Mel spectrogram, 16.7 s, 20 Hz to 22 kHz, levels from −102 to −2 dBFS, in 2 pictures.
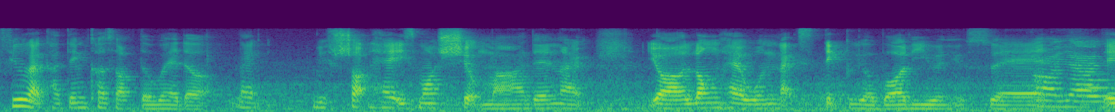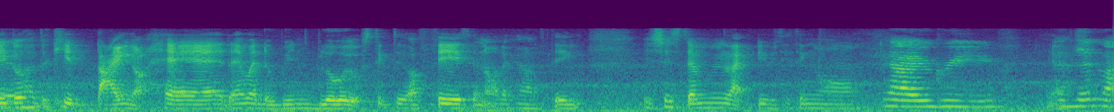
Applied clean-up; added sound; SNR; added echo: none; Brass instrument; 9 dB; none.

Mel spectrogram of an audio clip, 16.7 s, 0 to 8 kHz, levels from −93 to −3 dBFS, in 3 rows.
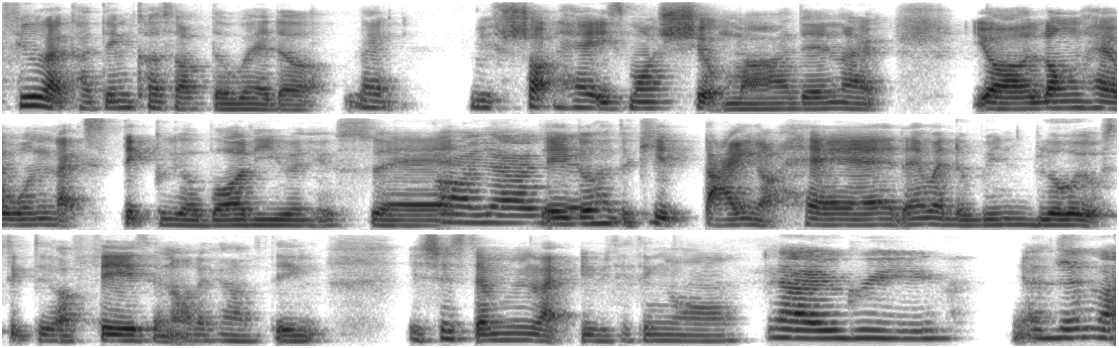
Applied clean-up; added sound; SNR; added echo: neural mask model Resemble Enhance denoiser.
